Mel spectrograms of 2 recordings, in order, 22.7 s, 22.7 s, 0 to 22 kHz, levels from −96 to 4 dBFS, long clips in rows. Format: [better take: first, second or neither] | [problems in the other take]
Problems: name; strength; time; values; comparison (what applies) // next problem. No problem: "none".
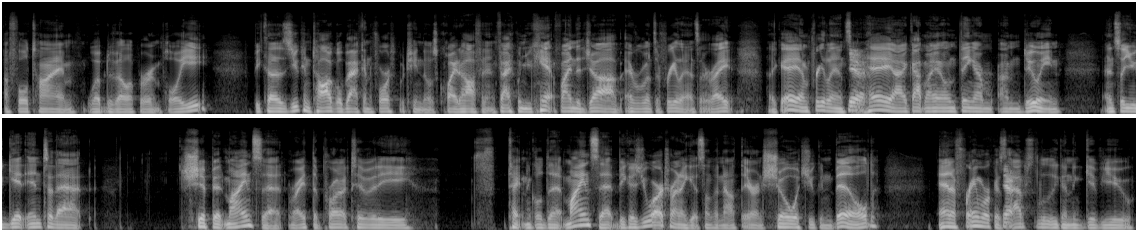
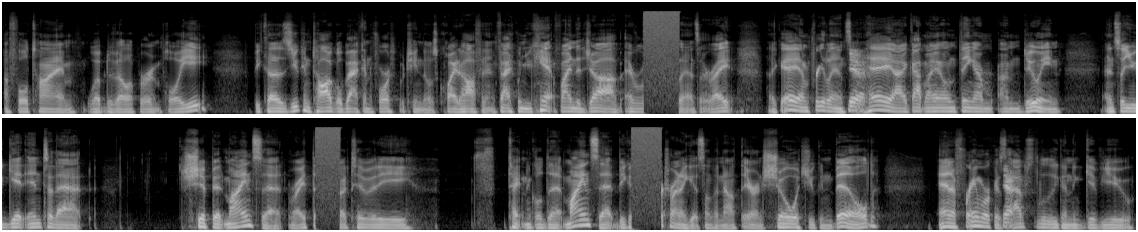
first | audio cutting out; filled with static; at 6.5 s, at 14 s and at 18 s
